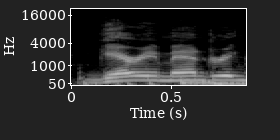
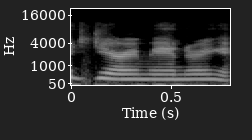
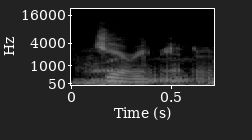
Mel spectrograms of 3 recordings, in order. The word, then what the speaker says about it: gerrymandering: democracy how we can fix the electoral college gary mandering she might say gerrymandering and our elections welcome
